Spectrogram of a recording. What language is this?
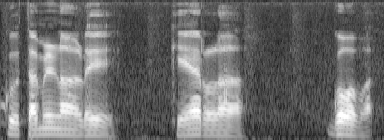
Tamil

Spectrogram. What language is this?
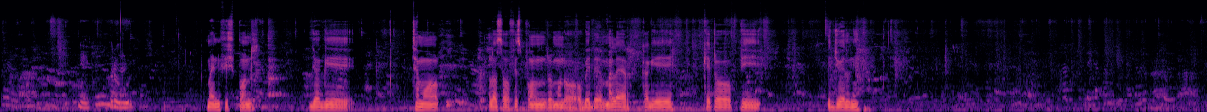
Luo (Kenya and Tanzania)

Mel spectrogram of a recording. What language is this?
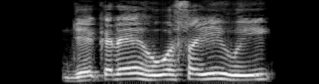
Sindhi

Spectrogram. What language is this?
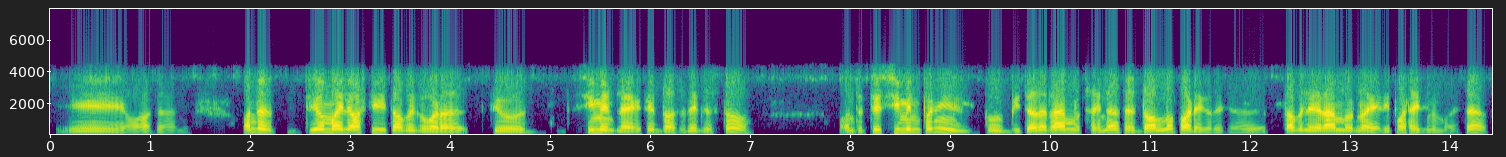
Nepali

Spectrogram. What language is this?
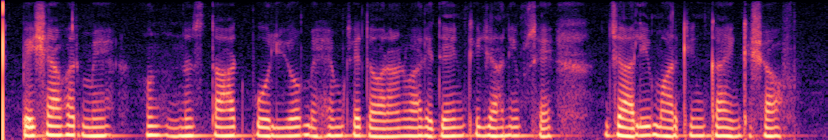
Urdu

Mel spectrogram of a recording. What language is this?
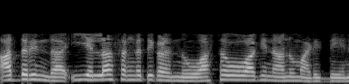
Kannada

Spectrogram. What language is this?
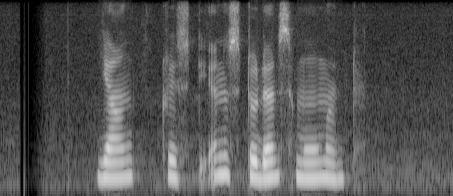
Sinhala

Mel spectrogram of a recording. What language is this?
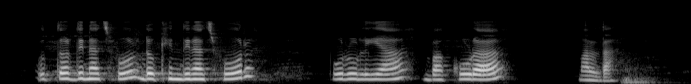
Santali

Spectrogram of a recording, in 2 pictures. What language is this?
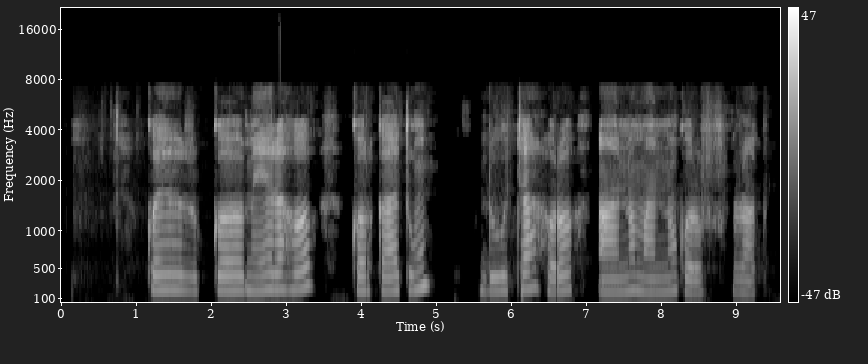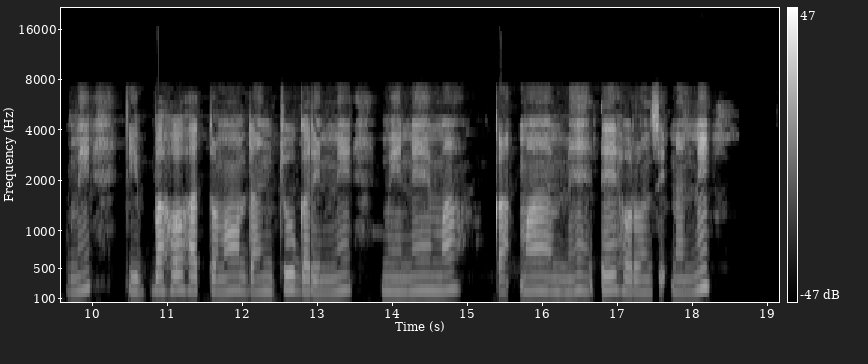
Sidamo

